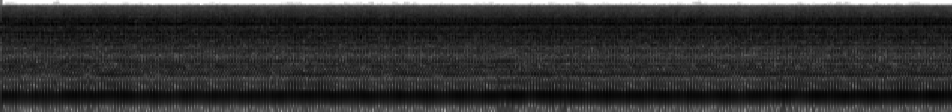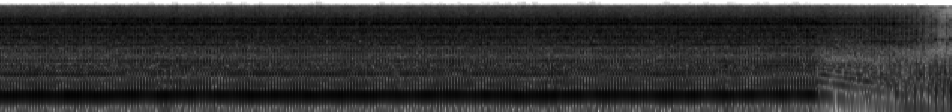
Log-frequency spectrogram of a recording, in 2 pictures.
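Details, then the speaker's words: Kawasaki two-stroke hedge trimmer after repair work, started on choke; the carburettor has no adjustment: steady, even buzz at constant speed for twelve seconds before winding down, running better. Normal running. "running it's running better just curious if it is actually a an adjustment on it"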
